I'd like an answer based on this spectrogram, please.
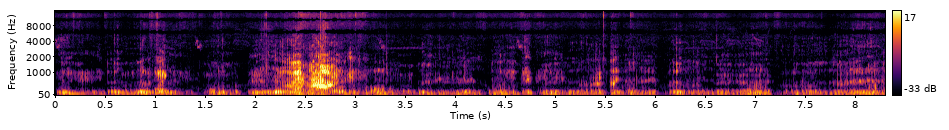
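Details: Two territorial female leopards, the Nkoveni and Three Rivers females, fight after escalating territorial displays, with harsh snarling roars and growls peaking in a loud burst midway.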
